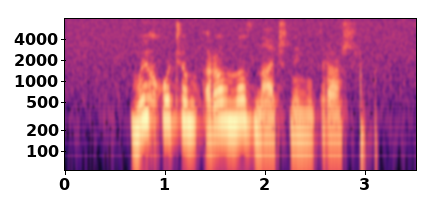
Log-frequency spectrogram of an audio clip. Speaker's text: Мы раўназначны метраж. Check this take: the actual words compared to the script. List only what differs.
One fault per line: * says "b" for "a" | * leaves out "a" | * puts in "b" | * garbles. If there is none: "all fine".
* puts in "хочам"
